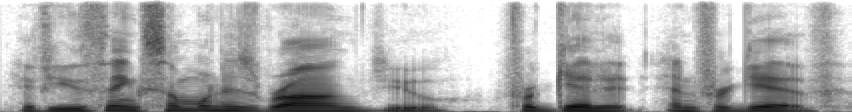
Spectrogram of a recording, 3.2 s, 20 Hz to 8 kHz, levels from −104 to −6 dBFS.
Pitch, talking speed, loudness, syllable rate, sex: 130 Hz, 205 wpm, -19 LUFS, 5.8 syllables/s, male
